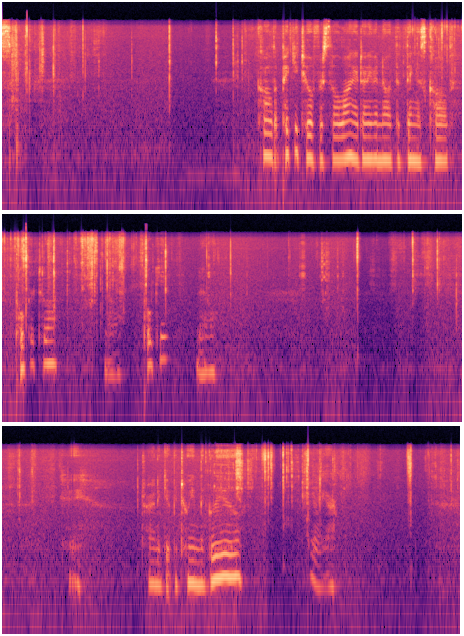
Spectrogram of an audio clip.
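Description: A small tool taps and scrapes on paper.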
